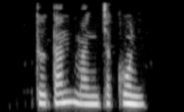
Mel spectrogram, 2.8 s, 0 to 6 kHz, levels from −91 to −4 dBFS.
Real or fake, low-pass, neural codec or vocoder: real; 5.4 kHz; none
